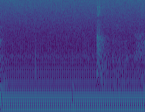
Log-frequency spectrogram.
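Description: Steady electrical mains hum: a low buzz with several evenly spaced overtones, holding at a constant level. A faint click comes about a second in.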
